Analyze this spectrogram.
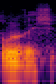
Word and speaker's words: Ulrich: Sorry, there's some language mangling because I'm German, and the CH would be pronounced Ulrich. This name would be pronounced Ulrich in German.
